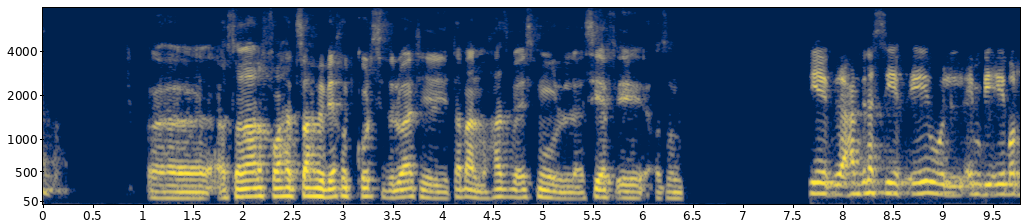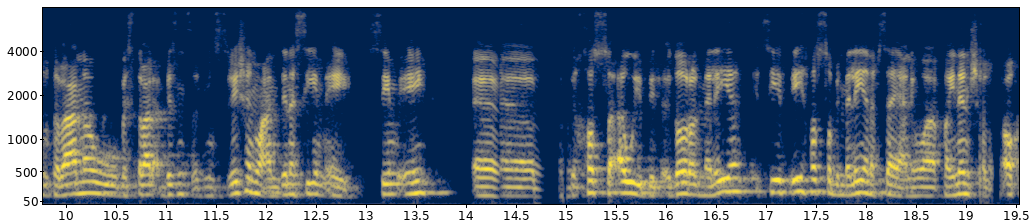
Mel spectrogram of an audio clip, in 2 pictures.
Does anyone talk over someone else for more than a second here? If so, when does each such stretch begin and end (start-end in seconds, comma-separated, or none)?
none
